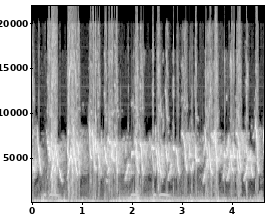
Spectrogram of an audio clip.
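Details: Several saffron finches together making noise: a dense, continuous chorus of high, overlapping chirps and quick twittering trills with no pause, plus a few short, lower upslurred notes and a steady low rumble underneath.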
